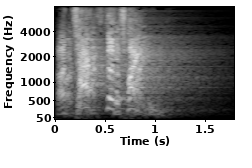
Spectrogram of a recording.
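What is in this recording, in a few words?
attack, male; smite; anhur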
